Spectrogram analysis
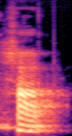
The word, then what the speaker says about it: half: इसको क्या पढ़ते हैं, हाफ। स्पेलिंग क्या है इसकी, HALF। पढ़ क्या रहे हैं इसको, हाफ पढ़ रहे हैं। जो इसमें एल है उसको तो पढ़ ही नहीं रहे, है ना।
